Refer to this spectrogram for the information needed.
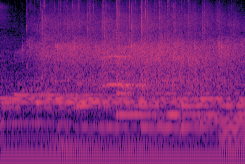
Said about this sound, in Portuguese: Quem aqui torce para o Santos? Levanta a mão. Três corajosos. Uau. Palmas para os Santistas.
